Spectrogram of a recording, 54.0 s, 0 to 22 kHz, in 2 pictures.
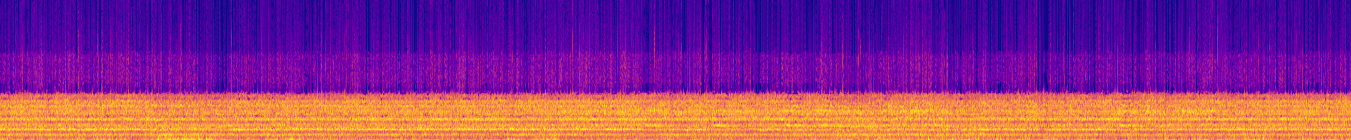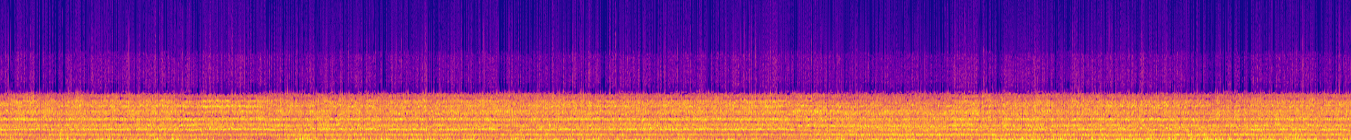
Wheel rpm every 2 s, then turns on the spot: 230, 230, 230, 230, 230, 230, 230, 230, 220, 230, 230, 230, 230, 230, 230, 230, 230, 230, 230, 230, 230, 220, 210, 230, 230, 210, 230.
none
